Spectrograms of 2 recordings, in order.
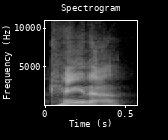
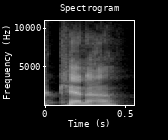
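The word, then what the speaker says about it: Kena: we got oh uh cana or kenna i think is the proper pronunciation uh bridge of spirits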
